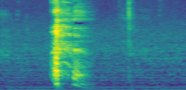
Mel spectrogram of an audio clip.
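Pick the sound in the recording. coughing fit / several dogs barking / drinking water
coughing fit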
